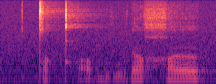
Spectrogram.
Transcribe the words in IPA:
t ə qʰ o̰ b ṵ ɾ ə χ ə

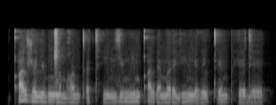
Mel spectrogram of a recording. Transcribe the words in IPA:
qʼ ɛ l ʒ ə lʲ ə˞ m ŋ͡ǁ ə m ʁ ə˞ m tʼ ə tʰ i m zʲ o m i m qʼ e l ɾ ɛ m ə ɾ e j i ŋ e ð i l tʼ e m pʰ e d e

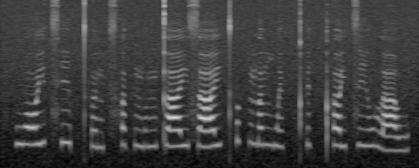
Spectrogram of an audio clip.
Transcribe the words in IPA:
w ɔː˨˥ j t͡sʰ iː˧ p̚ t̪ʰ ɵ˨˩ n t͡sʰ ɐ˧ k̚ ŋ ʊ˨˧ ŋ t̪ aː˨˧ j s aː˨˥ j t̪ʰ ʊ˥ k̚ n̪ ɐ˧ ŋ w ɪ˨ k̚ pʰ ɪ˧ k̚ pʰ ɐ˧ j t͡s iː˥ w l aː˨ w

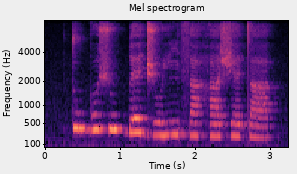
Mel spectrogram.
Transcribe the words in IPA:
t u˦ ɡ o˦ ʃ u˦ ɡ͡b ɛ˧ d͡ʒ o˨ j ĩ˨ s a˨ h a˨ ʃ ɛ˨ t a˨

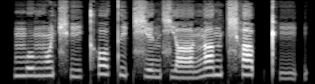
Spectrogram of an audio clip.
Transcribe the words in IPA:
m o˧ ŋ ɔ̃˧ t͡ɕʰ i˨˩ kʰ ɔ˦ t̪ i˦ ʔ ɕ e˧ n ɕ j a˨˩ ŋ a˦ n t͡ɕʰ a˦ p̚ kʰ i˨ ʔ

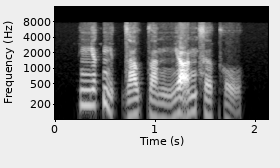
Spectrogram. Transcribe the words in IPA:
ɲ a˦˥ k̚ ɲ ə˨˩ t̚ z a˨˦ w t̪ a˨˩ n ɲ a̰ː˧˥ ŋ s əː˨˦ t̪ʰ o˧˩˨

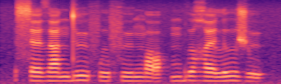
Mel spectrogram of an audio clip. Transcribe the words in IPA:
s ɛ ð a n d ʉ f ɯ f ʉ ŋ ɒ | m b ɯ ʁ ɛ l ɯ ʒ ʉ

